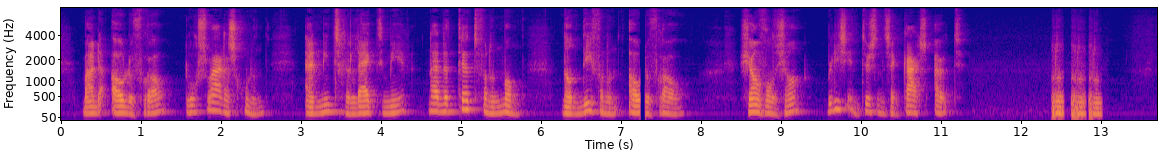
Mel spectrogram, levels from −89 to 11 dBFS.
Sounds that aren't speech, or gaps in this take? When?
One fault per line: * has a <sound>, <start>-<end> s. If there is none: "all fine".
* has a dropout, 7.2-7.3 s
* has a laugh, 12.4-13.0 s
